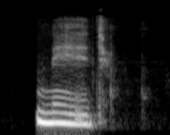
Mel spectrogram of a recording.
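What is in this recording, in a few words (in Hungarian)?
"négy", Hungarian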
